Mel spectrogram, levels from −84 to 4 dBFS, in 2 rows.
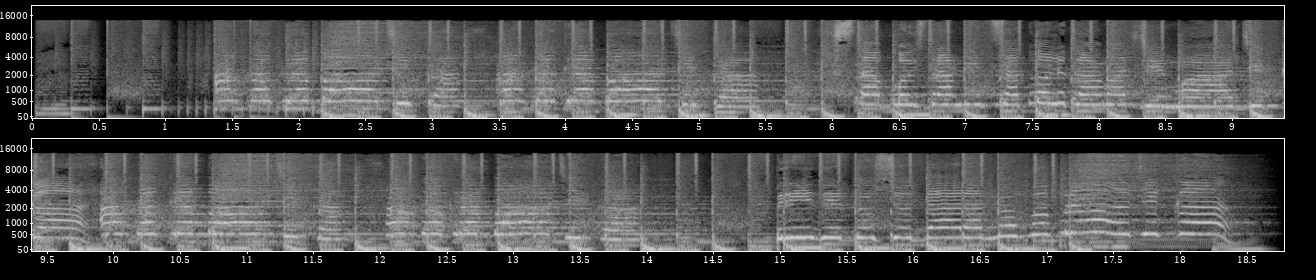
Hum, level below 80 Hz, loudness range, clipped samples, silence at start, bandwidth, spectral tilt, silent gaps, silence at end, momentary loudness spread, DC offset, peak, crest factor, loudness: none; -28 dBFS; 2 LU; under 0.1%; 0 s; 14.5 kHz; -3 dB/octave; none; 0.15 s; 8 LU; under 0.1%; -2 dBFS; 16 dB; -18 LUFS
